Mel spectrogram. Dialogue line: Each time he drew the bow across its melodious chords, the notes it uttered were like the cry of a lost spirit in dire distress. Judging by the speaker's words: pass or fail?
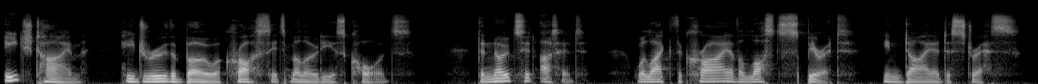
pass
